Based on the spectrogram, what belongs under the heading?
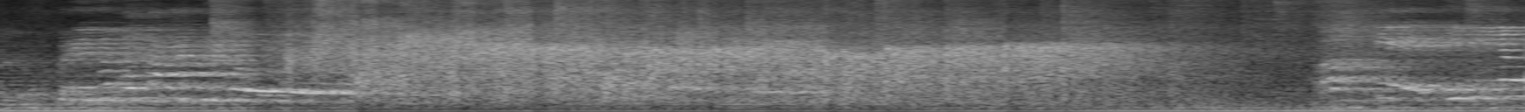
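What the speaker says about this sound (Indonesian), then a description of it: "Beri tepuk tangan dulu." Loud audience applause at an Indonesian school seminar on positive social character in the digital era, a dense burst of clapping that fills most of the clip before fading, with a voice briefly heard at the start and end.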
